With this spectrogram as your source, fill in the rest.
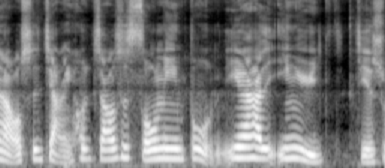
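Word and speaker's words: Sonic Boom: 第一个看点就是阿里咕，其实不是阿里咕，它是 Sony Boom，但是这个 Sony Boom 呢，自己人要发音就有点困难吼，所以那个机器有很多音都发不出来的时候，它会变成阿里咕阿里咕阿里咕阿里咕，非常的有趣，所以我就在想阿里咕到底是什么东西啊？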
